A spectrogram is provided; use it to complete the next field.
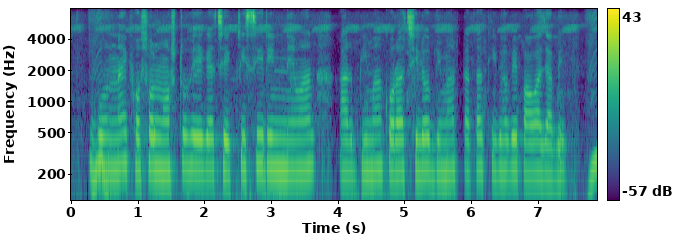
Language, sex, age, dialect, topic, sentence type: Bengali, female, 31-35, Northern/Varendri, banking, question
